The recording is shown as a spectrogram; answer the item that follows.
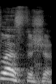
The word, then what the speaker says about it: Leicestershire: so so leicestershire um that's not how you pronounce that particular word but leicestershire it's it's less to show let's let's let's let's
